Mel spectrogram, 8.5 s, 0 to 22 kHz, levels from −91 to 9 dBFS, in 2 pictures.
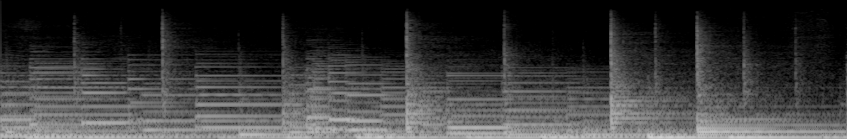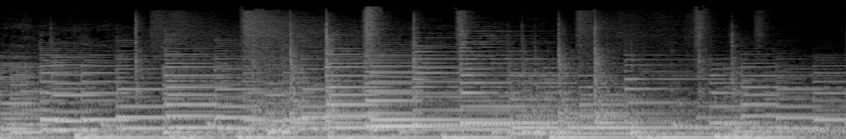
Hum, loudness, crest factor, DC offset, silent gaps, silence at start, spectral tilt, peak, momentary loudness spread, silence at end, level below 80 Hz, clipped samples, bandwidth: none; -20 LUFS; 16 dB; under 0.1%; none; 0 s; -8 dB/octave; -2 dBFS; 7 LU; 0 s; -22 dBFS; under 0.1%; 11.5 kHz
